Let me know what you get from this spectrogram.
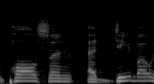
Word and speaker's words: Paulson Adebo: Congratulations to Paulson Adebo.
